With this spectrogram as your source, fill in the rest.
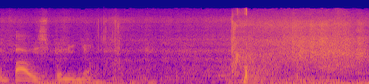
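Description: A cloth drops softly onto a wooden table.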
